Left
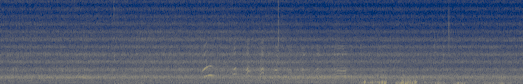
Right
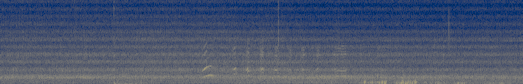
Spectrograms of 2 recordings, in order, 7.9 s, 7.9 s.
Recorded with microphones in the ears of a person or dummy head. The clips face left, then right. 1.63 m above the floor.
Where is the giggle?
35° right (ahead or behind), 1.5 m.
